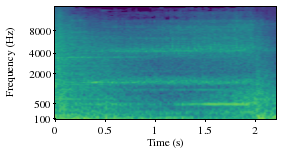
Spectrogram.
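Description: A deep rumble with a rushing hiss, strongest at first and easing off, under a few faint held music tones.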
